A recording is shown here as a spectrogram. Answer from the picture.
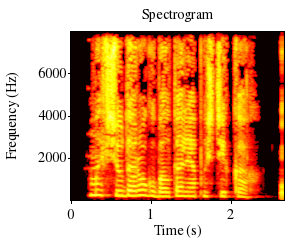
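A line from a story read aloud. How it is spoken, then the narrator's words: Dejected mumble. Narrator (Russian): упавшим голосом пробормотала она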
